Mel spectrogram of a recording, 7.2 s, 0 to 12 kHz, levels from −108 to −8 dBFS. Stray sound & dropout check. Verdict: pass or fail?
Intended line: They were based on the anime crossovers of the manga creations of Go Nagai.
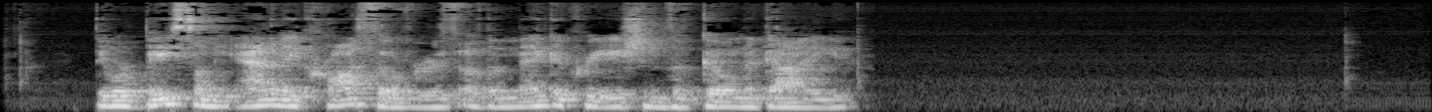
pass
